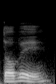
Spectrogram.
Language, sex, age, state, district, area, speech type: Bengali, male, 30-45, West Bengal, Birbhum, urban, spontaneous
